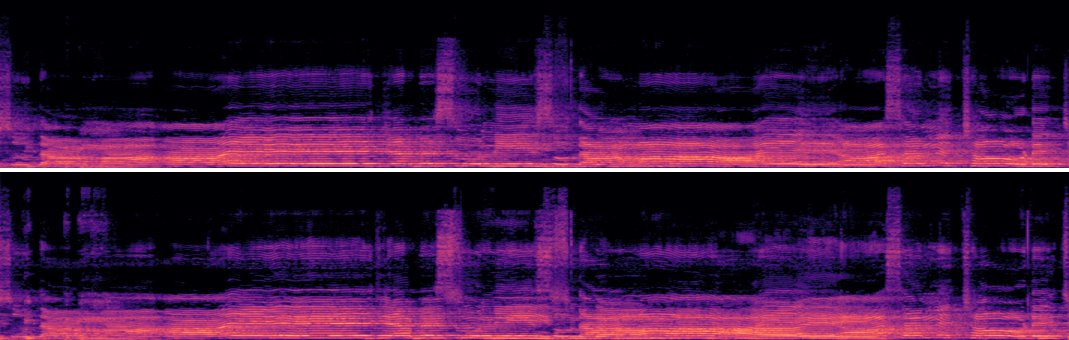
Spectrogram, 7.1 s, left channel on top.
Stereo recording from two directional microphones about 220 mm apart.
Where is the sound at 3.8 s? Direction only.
5° left (ahead or behind).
